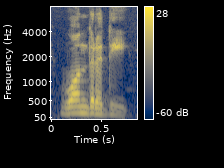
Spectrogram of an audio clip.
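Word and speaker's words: vendredi: होता है स्टार्टिंग का उसी में जो है स्पेलिंग है इसकी वी ई एन डी आर ई डी आई वंद्र दी इसे हिंदी में बोलते हैं शुक्रवार और शुक्र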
